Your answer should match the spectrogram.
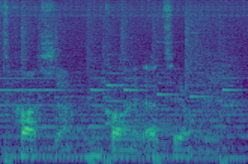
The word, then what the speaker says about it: Project X Zone: Project X Zone 2, or I call it X Zone, but it's Cross Zone.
